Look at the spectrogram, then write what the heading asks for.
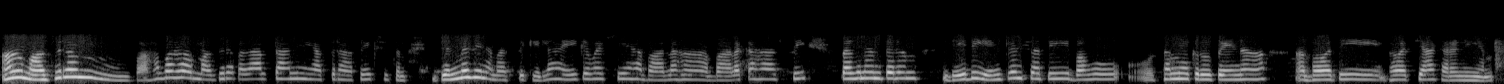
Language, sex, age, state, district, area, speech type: Sanskrit, female, 60+, Telangana, Peddapalli, urban, conversation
